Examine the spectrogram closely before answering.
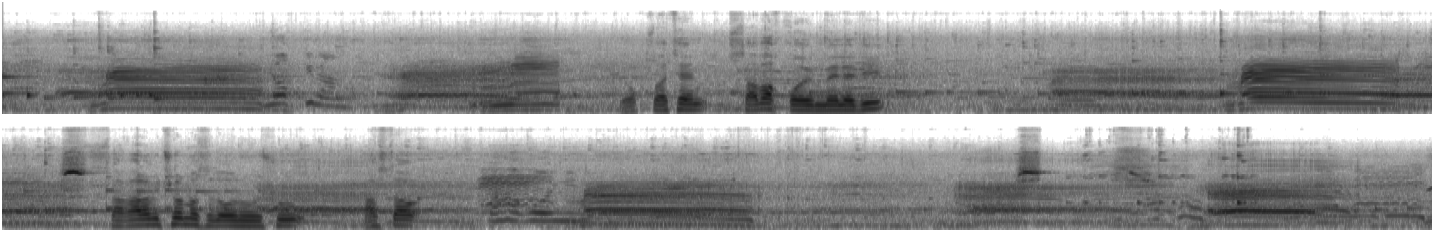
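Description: Many sheep bleat loudly and constantly close by.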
